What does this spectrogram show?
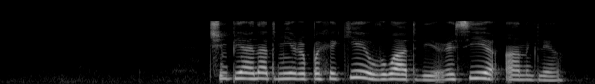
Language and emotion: Russian, neutral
